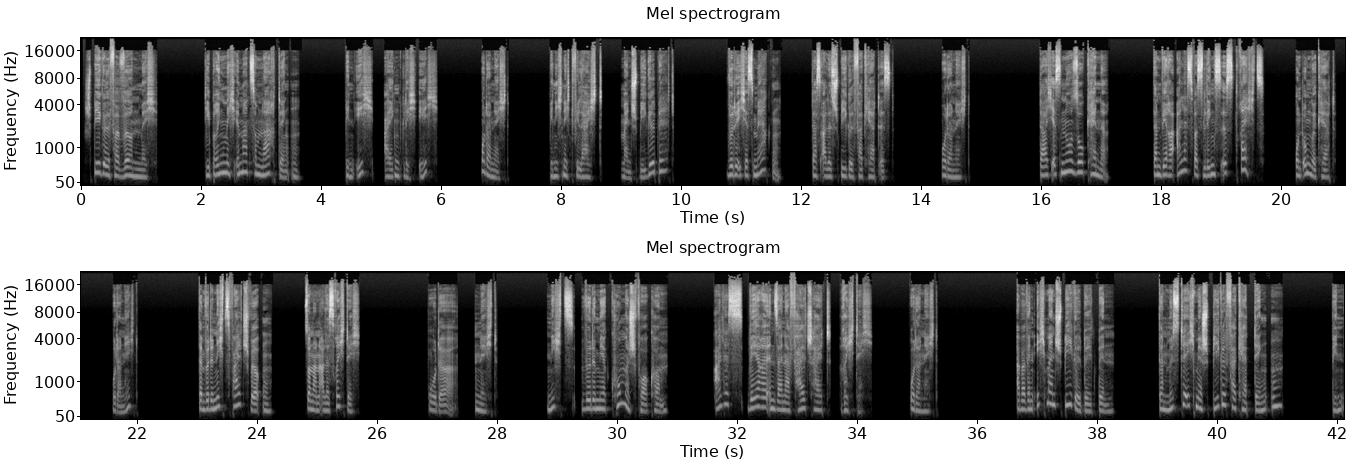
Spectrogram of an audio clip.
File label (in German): Innerer Monolog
